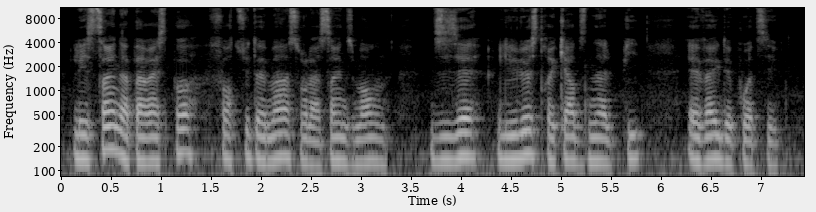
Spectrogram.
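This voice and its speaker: A man speaks very slowly with a Canadian French accent, his medium-pitched voice dark and mellow and his intonation fairly even. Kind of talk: religious biography reading.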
